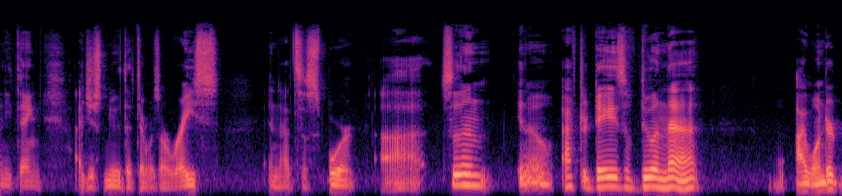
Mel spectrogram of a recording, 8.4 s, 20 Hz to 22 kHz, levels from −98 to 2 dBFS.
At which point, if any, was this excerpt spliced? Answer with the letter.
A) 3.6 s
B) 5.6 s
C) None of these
A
